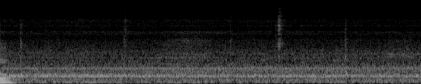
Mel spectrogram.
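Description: Steady hum of a running oscilloscope's cooling fans, an even whir with a faint steady whine in it.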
